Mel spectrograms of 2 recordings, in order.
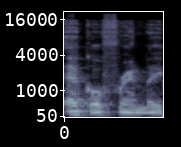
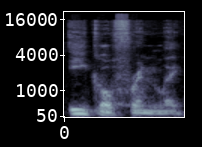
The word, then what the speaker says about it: eco-friendly: to have you um I said echo-friendly maybe it's the the proper pronunciation is eco-friendly e yeah you say tomato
